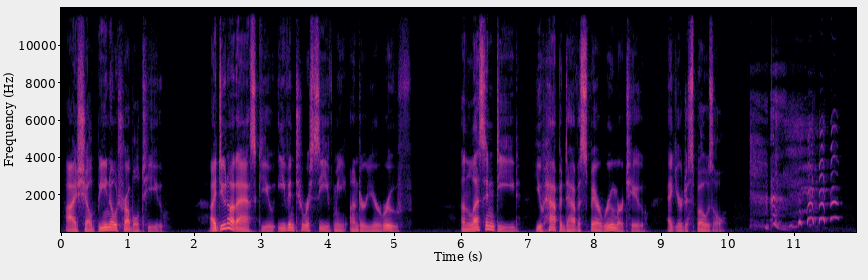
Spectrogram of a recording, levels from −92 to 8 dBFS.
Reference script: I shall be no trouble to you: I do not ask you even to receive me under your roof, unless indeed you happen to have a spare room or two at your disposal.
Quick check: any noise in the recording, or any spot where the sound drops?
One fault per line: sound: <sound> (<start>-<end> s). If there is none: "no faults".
sound: laugh (10.3-11.7 s)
